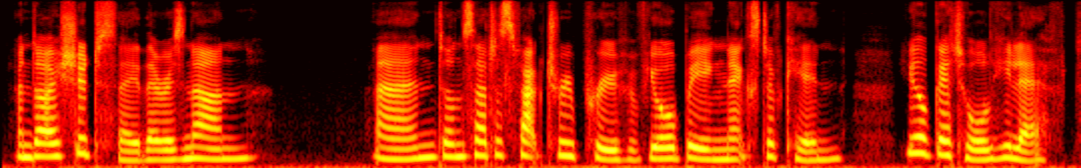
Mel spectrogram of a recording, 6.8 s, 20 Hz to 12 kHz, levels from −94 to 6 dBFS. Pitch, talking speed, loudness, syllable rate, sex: 225 Hz, 195 wpm, -20 LUFS, 4.9 syllables/s, female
